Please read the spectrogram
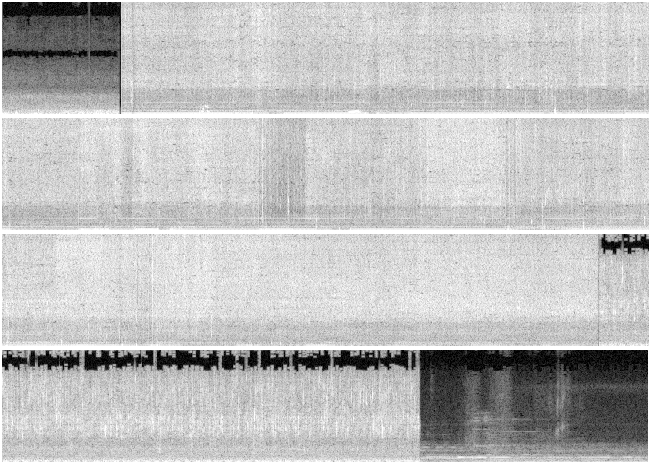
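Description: Pork belly sizzling as it fries in a pan on an induction cooktop: a steady hiss of spitting fat over a low hum, starting about a second and a half in.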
